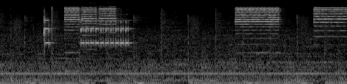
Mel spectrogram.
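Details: Quadcopter with a 4S battery plugged in: short bursts of high musical beeps from the motors right after connection; the usual motor startup tune, nothing wrong.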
